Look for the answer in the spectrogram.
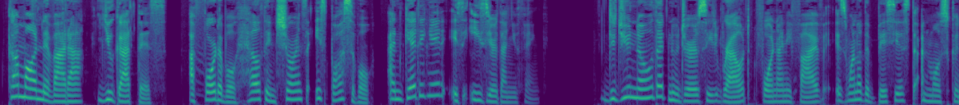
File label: English Montage; ProComm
